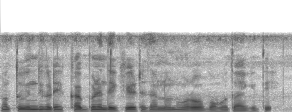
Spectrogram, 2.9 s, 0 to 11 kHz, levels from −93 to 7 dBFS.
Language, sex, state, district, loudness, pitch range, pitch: Kannada, male, Karnataka, Koppal, -21 LUFS, 115-125 Hz, 120 Hz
